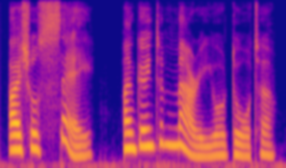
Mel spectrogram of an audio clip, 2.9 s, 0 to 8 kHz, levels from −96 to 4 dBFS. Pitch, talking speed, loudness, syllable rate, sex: 205 Hz, 210 wpm, -19 LUFS, 5.1 syllables/s, female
